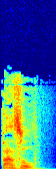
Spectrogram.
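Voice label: "basil", British English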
